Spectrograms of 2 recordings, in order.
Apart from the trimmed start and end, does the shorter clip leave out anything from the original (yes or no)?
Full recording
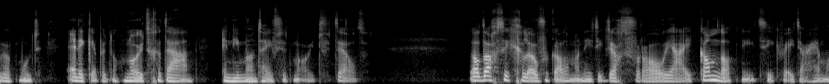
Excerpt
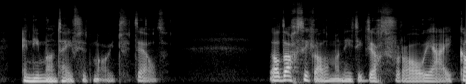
yes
